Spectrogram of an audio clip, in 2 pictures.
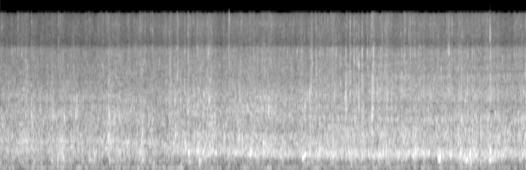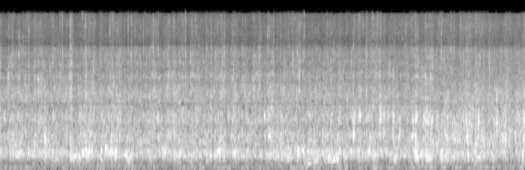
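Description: Shallow rocky creek trickling and gurgling over stones: a steady wash of running water.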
